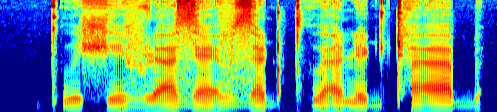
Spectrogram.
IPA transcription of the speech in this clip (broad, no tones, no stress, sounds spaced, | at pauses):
kʷʼ e ʃ e v ɭ a z æ v z a ɖ kʷʰ a ɳ e ɖ ʈʰ a b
